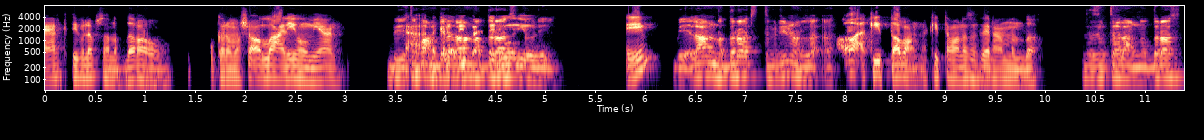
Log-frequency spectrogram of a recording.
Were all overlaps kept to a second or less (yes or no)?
no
